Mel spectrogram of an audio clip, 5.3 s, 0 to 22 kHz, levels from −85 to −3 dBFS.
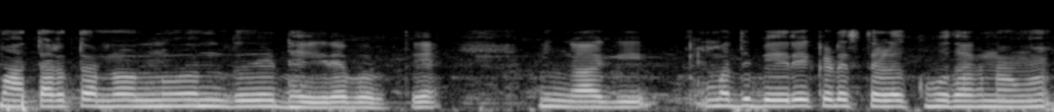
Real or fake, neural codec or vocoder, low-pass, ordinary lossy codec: real; none; 7.2 kHz; none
